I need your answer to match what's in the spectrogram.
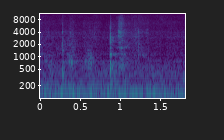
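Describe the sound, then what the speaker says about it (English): A spoon stirs cheeseburger soup ingredients with broth and au jus in a pot, giving soft scraping and clinking strokes over a faint sizzle, fairly quiet and close. "So I'm going to mix that around really good."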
